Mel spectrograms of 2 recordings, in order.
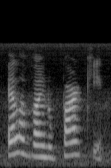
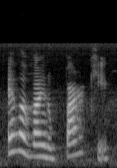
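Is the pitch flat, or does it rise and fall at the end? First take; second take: rise-fall; rise-fall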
